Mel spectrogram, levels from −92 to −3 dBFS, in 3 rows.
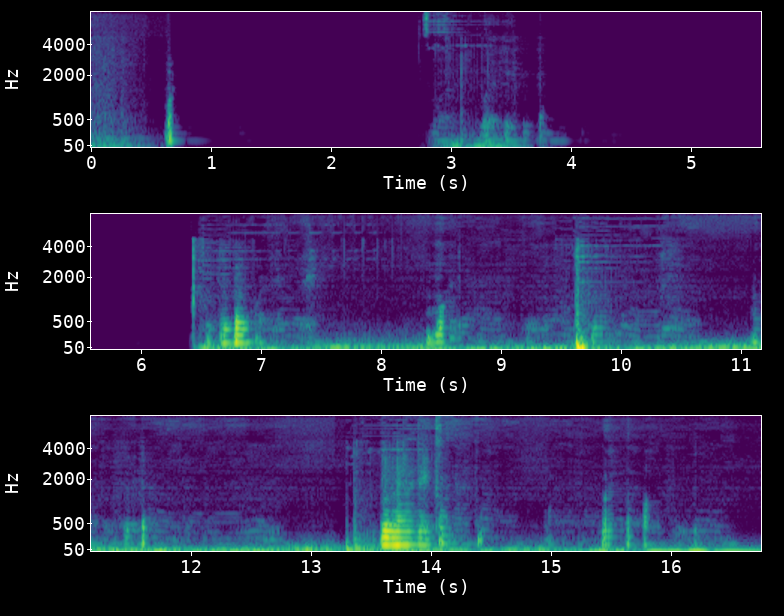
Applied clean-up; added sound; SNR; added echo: neural mask model DeepFilterNet 3.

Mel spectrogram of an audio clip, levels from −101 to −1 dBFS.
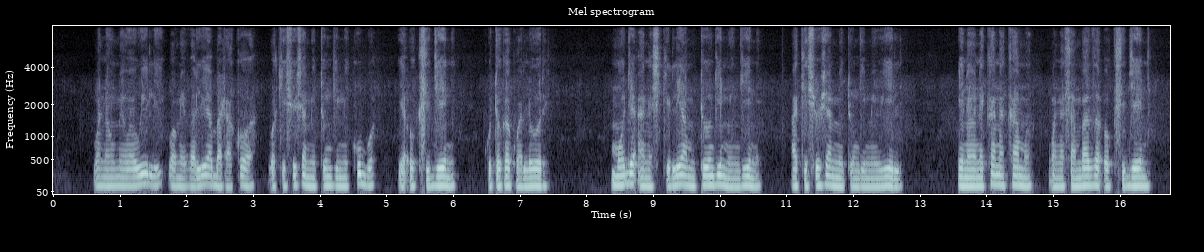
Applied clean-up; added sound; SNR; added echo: none; none; none; none.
